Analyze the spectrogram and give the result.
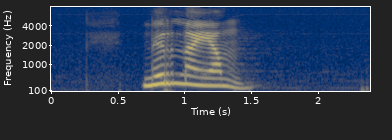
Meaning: determination, resolution
- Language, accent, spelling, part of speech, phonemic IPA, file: Tamil, India, நிர்ணயம், noun, /nɪɾɳɐjɐm/, Ta-நிர்ணயம்.ogg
